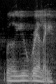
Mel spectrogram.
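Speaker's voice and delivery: soft, hushed inner voice; inward thought. A narrator's reading. Sandry silently doubting her captors, inward thought. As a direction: think it softly to yourself. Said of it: "she thought".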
